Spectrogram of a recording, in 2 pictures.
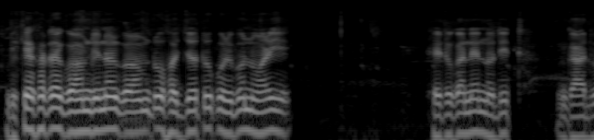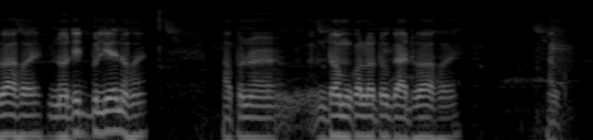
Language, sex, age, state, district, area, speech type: Assamese, male, 30-45, Assam, Lakhimpur, urban, spontaneous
